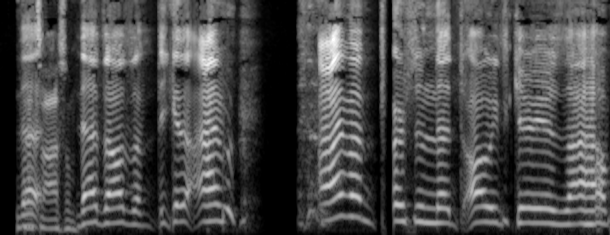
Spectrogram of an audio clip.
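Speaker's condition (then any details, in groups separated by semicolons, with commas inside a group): Cerebral palsy; chair lifted onto stage by four men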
